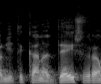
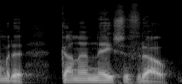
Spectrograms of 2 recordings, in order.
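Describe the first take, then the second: First: "Canadese" said lightly as the mistaken word; wrong word corrected. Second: "Canaanese" stressed with a falling close. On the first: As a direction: set up "Canadese" as the wrong reading. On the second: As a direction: lean on "Canaanese" to correct it. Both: Shown as a demonstration.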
